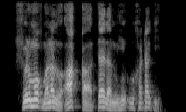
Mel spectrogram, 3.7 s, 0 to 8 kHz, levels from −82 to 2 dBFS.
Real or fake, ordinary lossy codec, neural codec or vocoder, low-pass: fake; Opus, 64 kbps; codec, 16 kHz in and 24 kHz out, 1 kbps, XY-Tokenizer; 7.2 kHz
